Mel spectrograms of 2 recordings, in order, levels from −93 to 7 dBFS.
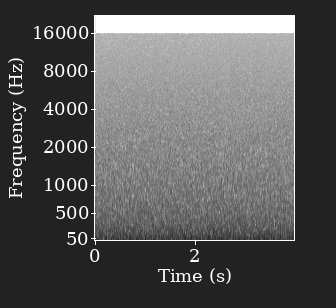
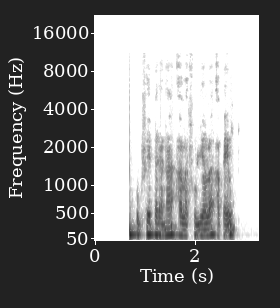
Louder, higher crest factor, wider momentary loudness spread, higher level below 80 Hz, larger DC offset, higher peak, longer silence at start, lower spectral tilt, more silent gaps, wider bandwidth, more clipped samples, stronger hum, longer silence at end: first, -19 LUFS vs -24 LUFS; second, 12 dB vs 18 dB; second, 1 LU vs 7 LU; first, -18 dBFS vs -54 dBFS; neither; first, -2 dBFS vs -6 dBFS; second, 0 s vs 0.7 s; second, -6 dB/octave vs -10.5 dB/octave; neither; first, 16 kHz vs 6.8 kHz; neither; neither; second, 0 s vs 0.5 s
